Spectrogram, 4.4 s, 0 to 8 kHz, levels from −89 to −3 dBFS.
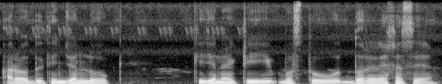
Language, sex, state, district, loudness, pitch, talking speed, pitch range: Bengali, male, Assam, Hailakandi, -15 LUFS, 110 Hz, 120 wpm, 110-115 Hz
